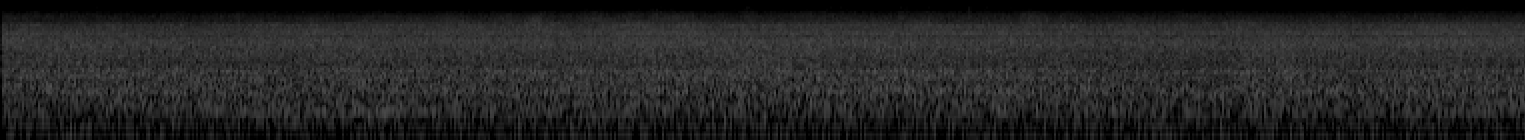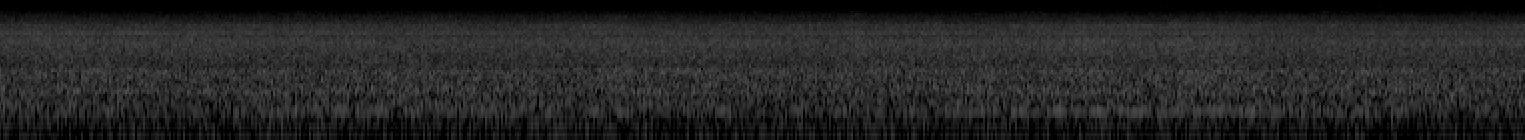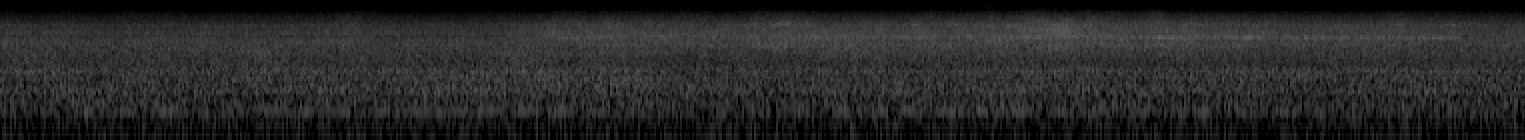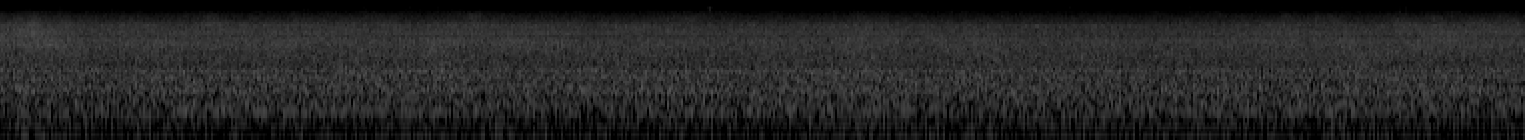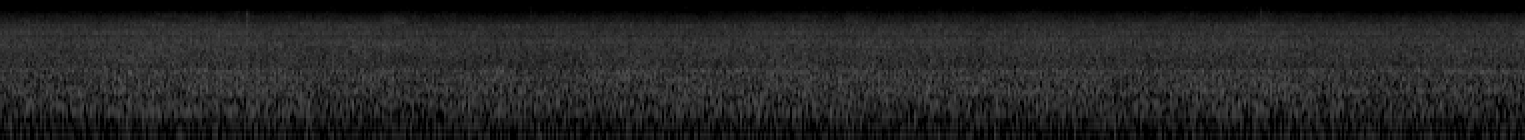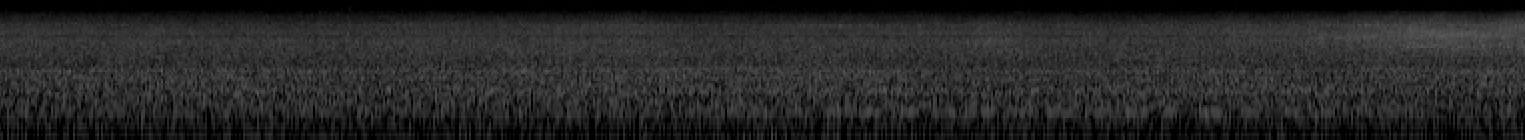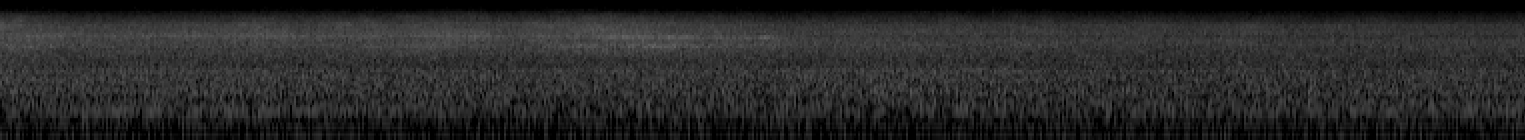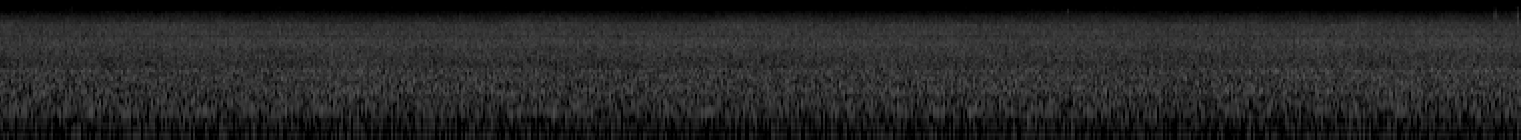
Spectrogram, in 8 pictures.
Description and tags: General ambiance of US Steel Edgar Thomson Works from the post office parking lot on Braddock Ave, Pgh PA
